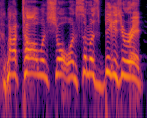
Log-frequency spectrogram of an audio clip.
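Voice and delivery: very high cartoon British voice; high-pitched hammed-up British; mock British accent. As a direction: squeak it out like a cartoon Brit. Playing a cartoon British character.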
